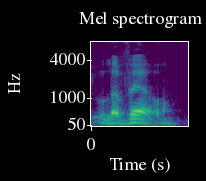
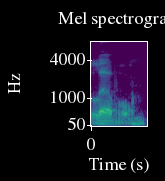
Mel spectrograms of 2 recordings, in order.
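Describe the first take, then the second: First: The name sounds like Lavelle. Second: The name sounds like the word level. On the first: This is how a smaller group with the name says it. "there is a faction of people that use Lavelle" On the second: This is how most people with the name say it. "most people that have that name pronounce it level"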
